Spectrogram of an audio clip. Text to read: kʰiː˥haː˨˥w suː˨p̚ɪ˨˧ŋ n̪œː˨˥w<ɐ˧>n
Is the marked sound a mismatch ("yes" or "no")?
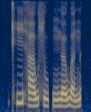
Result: yes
